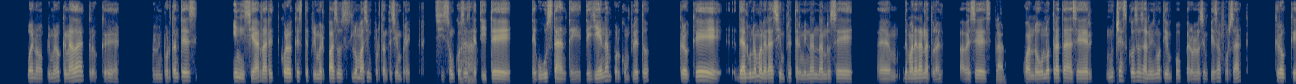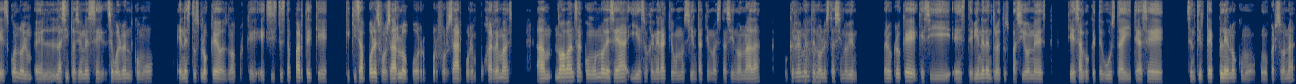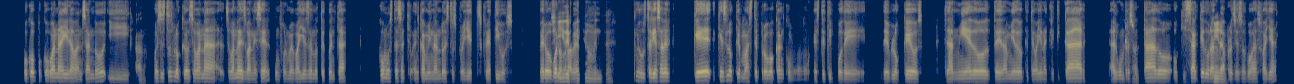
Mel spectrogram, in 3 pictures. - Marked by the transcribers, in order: other noise; other background noise
- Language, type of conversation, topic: Spanish, advice, ¿Cómo puedo superar el bloqueo de empezar un proyecto creativo por miedo a no hacerlo bien?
